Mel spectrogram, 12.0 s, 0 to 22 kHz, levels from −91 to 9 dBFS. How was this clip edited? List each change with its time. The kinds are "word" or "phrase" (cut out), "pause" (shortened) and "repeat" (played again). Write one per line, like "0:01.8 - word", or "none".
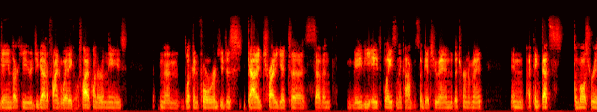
none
